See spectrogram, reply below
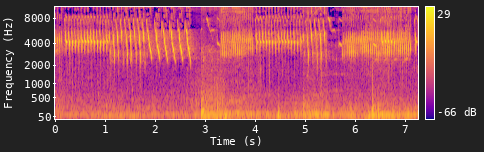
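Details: Clear canary rolling song to stimulate young and silent canaries: fast pulsed trills and repeated downslurred notes in bursts separated by brief pauses, with faint low thumps.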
